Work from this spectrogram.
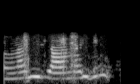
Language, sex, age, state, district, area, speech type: Bodo, female, 60+, Assam, Kokrajhar, urban, conversation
